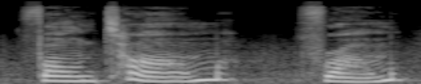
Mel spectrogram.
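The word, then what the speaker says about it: fontomfrom: and they the the if you go look up phone f-o-n tom t-o-n from or f-r-o-m i mean it's one word but that's how i remember how to say it phone from from phone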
